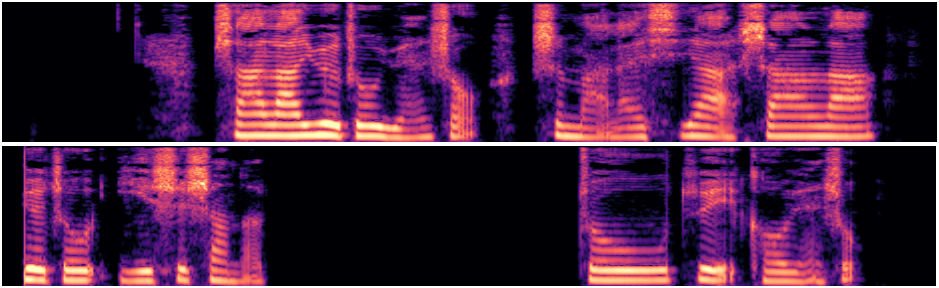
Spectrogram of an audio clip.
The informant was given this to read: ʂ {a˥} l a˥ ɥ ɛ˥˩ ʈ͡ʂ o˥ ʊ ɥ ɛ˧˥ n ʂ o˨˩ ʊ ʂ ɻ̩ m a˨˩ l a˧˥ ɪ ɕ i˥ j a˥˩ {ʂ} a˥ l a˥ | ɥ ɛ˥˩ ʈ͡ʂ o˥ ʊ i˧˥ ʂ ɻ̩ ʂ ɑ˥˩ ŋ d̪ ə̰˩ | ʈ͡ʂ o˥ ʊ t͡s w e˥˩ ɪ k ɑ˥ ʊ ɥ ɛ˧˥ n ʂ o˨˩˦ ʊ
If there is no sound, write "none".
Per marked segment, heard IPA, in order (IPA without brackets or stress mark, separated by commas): a˥, ʂ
